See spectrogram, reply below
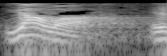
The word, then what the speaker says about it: Yahweh: Yahweh is the closest pronunciation.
